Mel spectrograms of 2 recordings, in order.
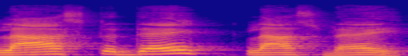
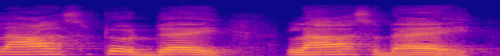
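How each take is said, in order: Both takes have the same delivery.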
